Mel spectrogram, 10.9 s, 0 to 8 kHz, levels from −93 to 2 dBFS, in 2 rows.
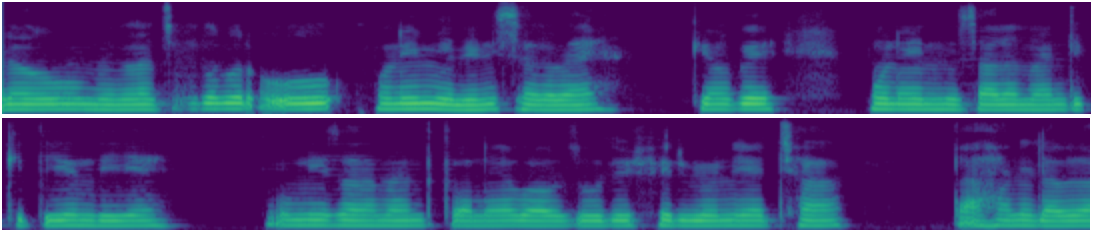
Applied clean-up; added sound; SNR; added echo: neural mask model DeepFilterNet 3.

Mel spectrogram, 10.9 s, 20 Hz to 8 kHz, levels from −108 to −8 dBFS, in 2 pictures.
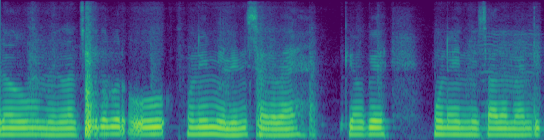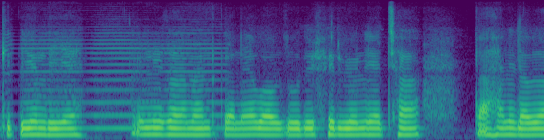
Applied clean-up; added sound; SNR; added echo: neural mask model RNNoise.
